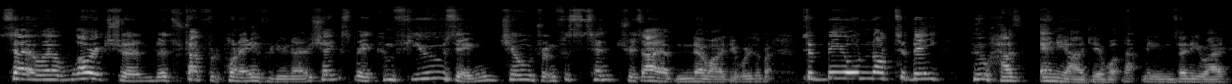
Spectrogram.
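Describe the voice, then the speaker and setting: A man's voice: fairly high pitch, big pitch swings, moderate pace, hardly any pauses. Man performing campy drag queen, boozy grand dame, theatrical, arch innuendo, comic monologue, slightly distant mic. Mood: tipsy, rambling.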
